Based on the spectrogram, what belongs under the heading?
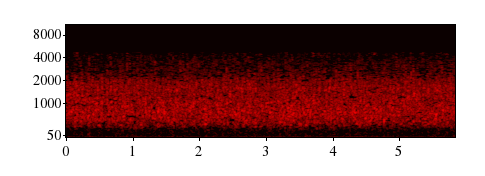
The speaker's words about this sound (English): From the heart of Eden flows a river, the river of life. Its life-giving waters run down a terraced hillside, creating rainbow-colored waterfalls.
